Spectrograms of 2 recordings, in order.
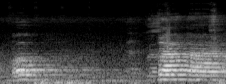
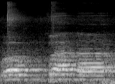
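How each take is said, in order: First: The doubled b is held for a long time. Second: The doubled b is released quickly, not held. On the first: The speaker calls it wrong. "kalau nggak ada ditahan" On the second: The speaker calls it right. "cukup dihentak saja"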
